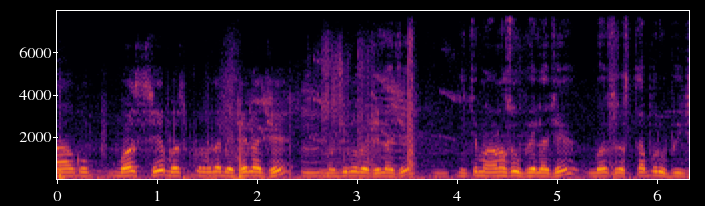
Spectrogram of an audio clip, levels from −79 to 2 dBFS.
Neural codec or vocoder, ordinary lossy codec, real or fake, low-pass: none; none; real; none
